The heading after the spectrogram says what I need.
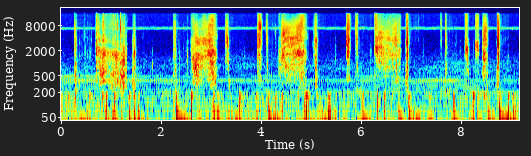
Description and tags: Short segment of a zombie walking on concrete.
folie, steps, zombie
